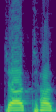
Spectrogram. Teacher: चा छा जा जो हमारा चा वर्ग है वो कहाँ से उच्चारण होता है? उसका तालु से होता है।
